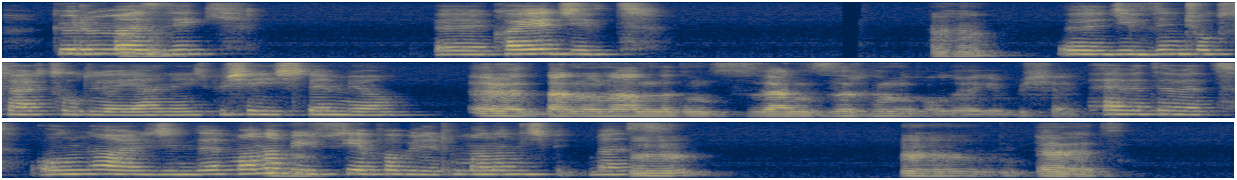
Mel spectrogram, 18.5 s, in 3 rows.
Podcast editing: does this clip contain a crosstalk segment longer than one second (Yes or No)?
No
